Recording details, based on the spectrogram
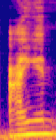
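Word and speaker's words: עין: Ayin means to look towards your future. Your future. The future. The ayin is actually, you would say ayin, in the proper way to say the Hebrew word, is the eye of Yahuah.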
